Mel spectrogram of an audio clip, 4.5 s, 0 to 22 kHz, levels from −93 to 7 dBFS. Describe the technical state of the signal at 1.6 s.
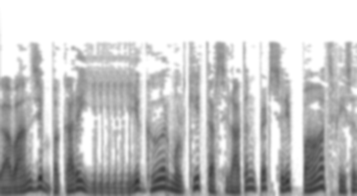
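At 1.6 s the signal is near the end of a system hang loop running from 1.20 to 1.62 s. The same 85 ms block repeats five times at 11.7 Hz, a machine-gun stutter consistent with a 4096-sample ring buffer, replacing roughly 0.4 s of speech. Throughout the clip there is also plainly audible watery, swirly damage with nothing above 9 kHz, likely from MP3 compression at a low bitrate.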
